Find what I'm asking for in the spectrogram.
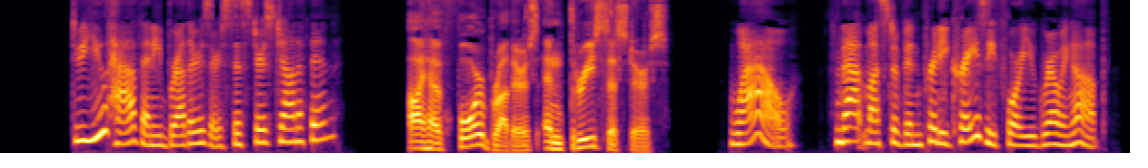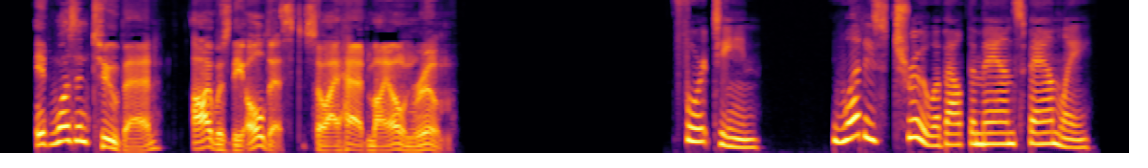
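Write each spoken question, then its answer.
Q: What is true about the man's family?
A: He is the oldest of eight children (4 brothers and 3 sisters)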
